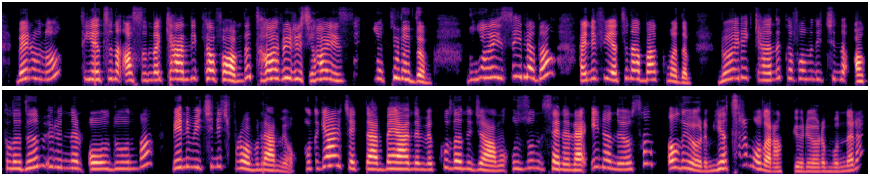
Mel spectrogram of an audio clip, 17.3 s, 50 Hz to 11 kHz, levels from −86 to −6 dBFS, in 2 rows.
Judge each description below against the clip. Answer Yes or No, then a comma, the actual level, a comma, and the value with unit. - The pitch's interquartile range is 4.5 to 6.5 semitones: Yes, average, 5.1 semitones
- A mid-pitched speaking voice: No, very high, 280 Hz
